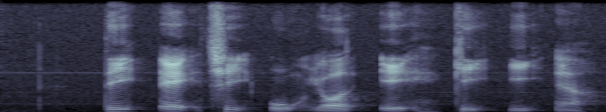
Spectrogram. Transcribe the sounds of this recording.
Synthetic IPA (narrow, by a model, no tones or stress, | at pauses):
d̥e̝̰ːɛ̰ːt͡sʰe̝̰ːo̝̰ːjɒðˠḛːɡ̥e̝̰ːḛːæɐ̰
